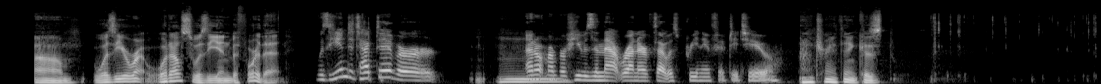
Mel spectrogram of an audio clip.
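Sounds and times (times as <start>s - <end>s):
speech: 0.4s - 9.0s
computer mouse or keyboard clicking: 9.3s - 10.9s.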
